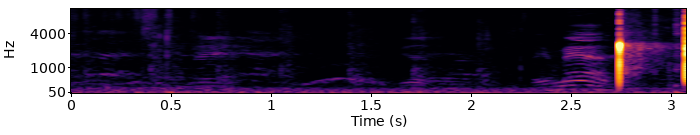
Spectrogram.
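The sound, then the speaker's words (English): Two sharp, isolated claps in a light, polite golf clap, the first louder, ringing out over a steady murmur of voices. “Golf clap. There we go.”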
